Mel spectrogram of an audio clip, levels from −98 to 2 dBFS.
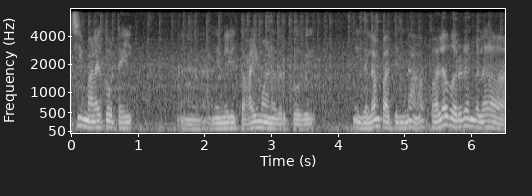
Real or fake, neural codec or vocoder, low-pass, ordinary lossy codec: real; none; 7.2 kHz; none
